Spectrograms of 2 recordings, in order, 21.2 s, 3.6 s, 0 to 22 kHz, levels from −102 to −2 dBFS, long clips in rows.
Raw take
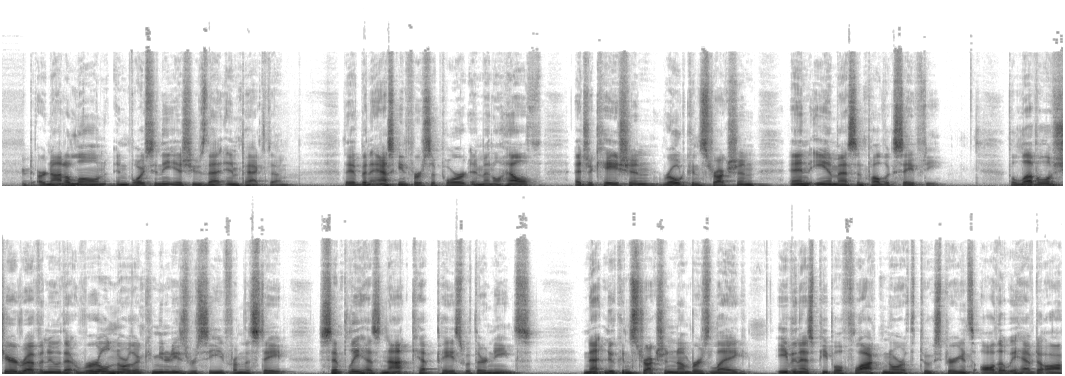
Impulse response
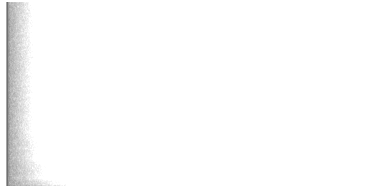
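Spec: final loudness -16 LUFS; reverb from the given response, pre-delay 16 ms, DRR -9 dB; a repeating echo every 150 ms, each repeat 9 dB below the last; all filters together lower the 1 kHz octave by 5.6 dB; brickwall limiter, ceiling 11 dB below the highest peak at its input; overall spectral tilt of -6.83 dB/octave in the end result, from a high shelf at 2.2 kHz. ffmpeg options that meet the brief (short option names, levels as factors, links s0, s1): -filter_complex "[0:a]equalizer=f=1000:t=o:g=-6.5,highshelf=f=2200:g=-5.5,alimiter=limit=0.106:level=0:latency=1,aecho=1:1:150|300|450|600:0.355|0.124|0.0435|0.0152,asplit=2[s0][s1];[1:a]atrim=start_sample=2205,adelay=16[s2];[s1][s2]afir=irnorm=-1:irlink=0,volume=3.35[s3];[s0][s3]amix=inputs=2:normalize=0,volume=1.58"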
